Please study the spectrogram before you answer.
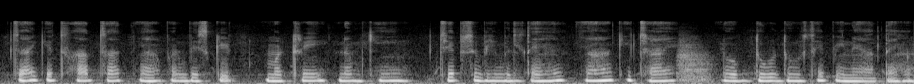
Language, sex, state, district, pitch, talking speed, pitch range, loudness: Hindi, male, Bihar, Samastipur, 165 Hz, 140 wpm, 155-175 Hz, -15 LUFS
